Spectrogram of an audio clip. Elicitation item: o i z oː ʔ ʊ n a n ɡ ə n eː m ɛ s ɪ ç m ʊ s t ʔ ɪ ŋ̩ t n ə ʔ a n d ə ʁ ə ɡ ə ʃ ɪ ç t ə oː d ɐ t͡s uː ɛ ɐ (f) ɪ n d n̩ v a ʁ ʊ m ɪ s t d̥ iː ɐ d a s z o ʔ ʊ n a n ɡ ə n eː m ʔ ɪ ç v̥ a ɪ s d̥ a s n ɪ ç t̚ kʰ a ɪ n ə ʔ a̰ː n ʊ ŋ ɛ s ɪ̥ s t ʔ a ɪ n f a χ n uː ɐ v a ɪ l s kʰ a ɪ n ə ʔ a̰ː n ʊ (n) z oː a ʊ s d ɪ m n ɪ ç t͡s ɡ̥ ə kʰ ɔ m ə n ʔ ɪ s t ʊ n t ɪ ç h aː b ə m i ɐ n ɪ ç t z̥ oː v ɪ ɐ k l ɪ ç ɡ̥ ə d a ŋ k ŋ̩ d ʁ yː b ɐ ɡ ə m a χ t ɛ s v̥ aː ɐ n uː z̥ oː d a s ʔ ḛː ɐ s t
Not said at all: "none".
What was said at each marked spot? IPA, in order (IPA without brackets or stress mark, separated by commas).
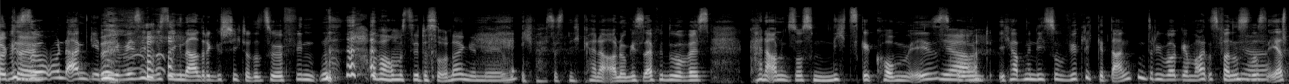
f, ŋ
